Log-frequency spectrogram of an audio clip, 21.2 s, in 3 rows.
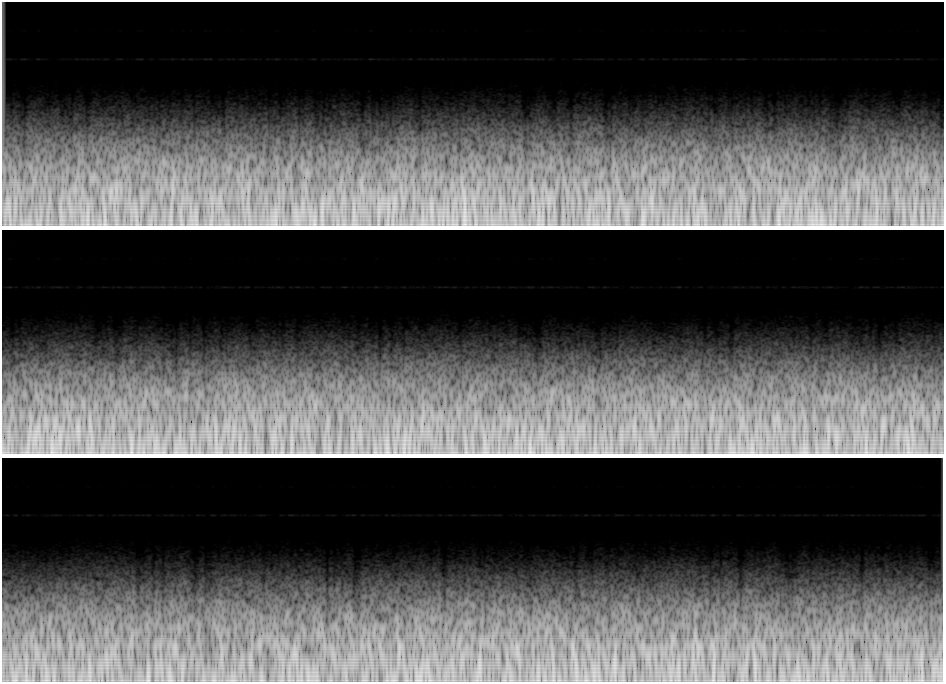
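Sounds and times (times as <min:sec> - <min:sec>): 
deep low rumble of earthquake seismic activity: 0:00.0 - 0:21.1.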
